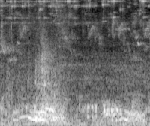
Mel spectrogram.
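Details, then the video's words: Pigeons coo in low gurgling phrases, a stronger warbling burst near one second followed by a softer coo after two seconds. "Pigeons | Cat Tv For Cats To Watch Birds | Beautiful Birds chirping Sound"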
